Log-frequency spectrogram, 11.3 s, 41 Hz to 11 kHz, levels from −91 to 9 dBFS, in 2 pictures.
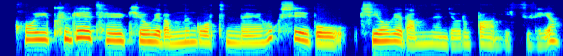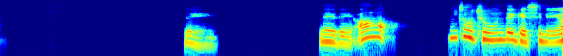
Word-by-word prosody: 거의 215 0 +1
그게 250 +2 +4
제일 190 -5 0
기억에 180 -2 +2
남는 155 +4 -4
거 165 -2 -1
같은데 155 -1 -7
혹시 215 0 0
뭐 140 -2 +1 0.2
기억에 190 -1 +2
남는 145 0 -7
여름방학이 135 0 -7
있으세요? 130 +9 -7 1.9
네. 130 -5 -9 1.1
네네. 160 -5 -1
아 255 +1 +5 0.6
엄청 260 +1 +4
좋은데 210 -1 +3
계시네요. 175 0 +1
175 Hz, 240 characters per minute, -18 LUFS, 145-210 Hz, 1.9 s, 아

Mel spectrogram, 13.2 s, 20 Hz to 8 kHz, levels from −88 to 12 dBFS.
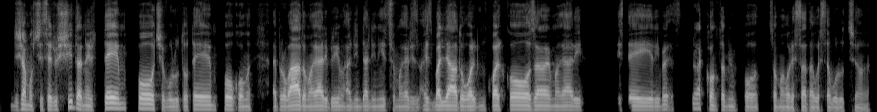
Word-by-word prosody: diciamo 100 +2 0
ci - - -7
sei 105 - +1
riuscita 145 +8 +1
nel 100 -2 -4
tempo, 130 -2 +4
c'è 90 - -6
voluto 90 +2 -4
tempo, 110 -1 +1
come 90 -1 -3 0.3
hai - - -6
provato 95 +1 +6
magari 90 0 +2
prima 95 -1 -4
al 90 0 -5
dall'inizio 90 -1 -6
magari 90 -2 -5
hai 100 -1 -5
sbagliato 100 +1 +4
qualc 95 0 +2
un 95 -1 -12
qualcosa 100 0 +3
e - - -1
magari 95 0 -3 0.5
ti - - -16
sei 95 -1 0
ripres 95 +5 -6 0.2
raccontami 105 -8 -4
un 85 - -11
po' 85 -1 -4
insomma 85 -1 -7
qual 80 -1 -2
è - - -7
stata 80 - -3
questa 80 0 -5
evoluzione. 75 -1 -8
95 Hz, 165 wpm, -25 LUFS, 90-105 Hz, 0.5 s, provato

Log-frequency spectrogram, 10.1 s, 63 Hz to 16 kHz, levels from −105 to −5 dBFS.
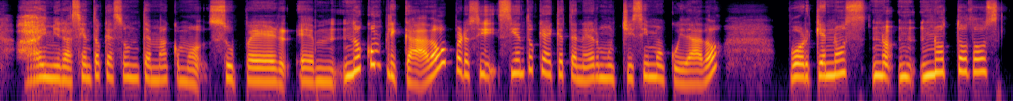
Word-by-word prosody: Ay, 230 +1 +4
mira, 215 -3 -1
siento 235 +5 0
que 240 - -4
es 230 - 0
un 225 -1 -6
tema 210 -2 -5
como 190 -5 -7
súper, 195 -3 +1
em, 190 -1 -4
no 300 +9 +3
complicado, 475 -1 +3
pero 305 -5 +1
sí 285 +4 +1
siento 295 +1 0
que 315 - -2
hay 275 - -3
que 275 - -4
tener 220 -1 -4
muchísimo 225 +1 -2
cuidado, 170 - -1 0.7
porque 240 +2 +2
nos 280 +3 +1
no 255 -2 +1
n 240 -1 -4
no 275 +6 +2
todos 315 0 0
235 Hz, 160 wpm, -25 LUFS, 205-280 Hz, 0.7 s, Ay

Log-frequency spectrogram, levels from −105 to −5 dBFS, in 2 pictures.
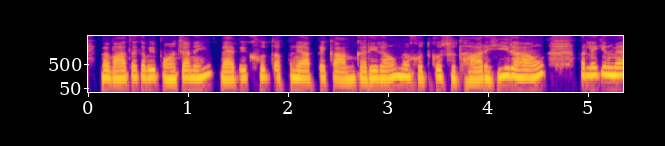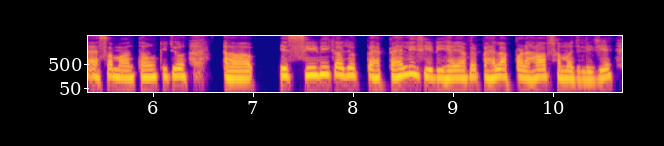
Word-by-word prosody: मैं 145 - +4
वहाँ 135 0 +2
तक 145 - -3
अभी 155 +1 +2
पहुँचा 135 +2 0
नहीं। 145 +5 +1
मैं 130 - +2
अभी 135 +3 0
खुद 150 -1 -2
अपने 145 -1 -1
आप 135 -1 0
पे 145 - 0
काम 130 -1 0
कर 130 0 -1
ही 140 - +2
रहा 135 -1 0
हूँ। 160 - +2
मैं 160 - +3
खुद 135 -2 -4
को 155 - 0
सुधार 130 -2 -2
ही 170 +3 +3
रहा 155 -4 +3
हूँ। 160 +8 +2 0.4
पर 180 - 0
लेकिन 185 +2 +2
मैं 190 0 +4
ऐसा 170 +1 -1
मानता 150 -1 -1
हूँ 155 - +1
कि 165 - -3
जो 170 -1 +4 0.4
अ, 135 0 +3 0.3
इस 175 -2 +5
सीढ़ी 185 +2 +4
का 195 -1 +1
जो 180 0 +2
पह 160 -3 +3
पहली 180 +6 +3
सीढ़ी 155 -4 0
है 140 +1 +2
या 145 - +1
फिर 155 +2 -1
पहला 155 +3 +2
पड़ाव 155 +1 +1
समझ 135 -3 -1
लीजिए। 125 +4 -2
150 Hz, 265 wpm, -22 LUFS, 135-165 Hz, 0.4 s, इस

